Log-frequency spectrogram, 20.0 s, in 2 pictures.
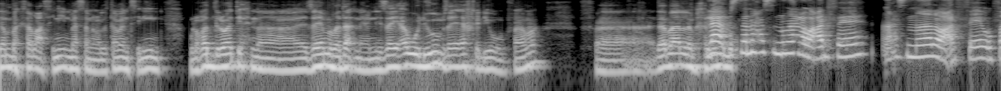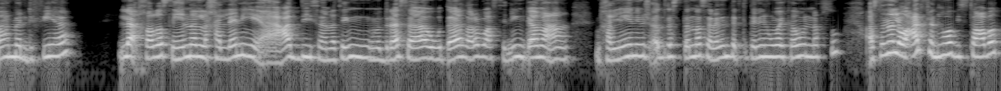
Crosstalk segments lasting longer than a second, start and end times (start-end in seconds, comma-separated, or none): none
